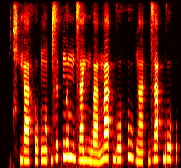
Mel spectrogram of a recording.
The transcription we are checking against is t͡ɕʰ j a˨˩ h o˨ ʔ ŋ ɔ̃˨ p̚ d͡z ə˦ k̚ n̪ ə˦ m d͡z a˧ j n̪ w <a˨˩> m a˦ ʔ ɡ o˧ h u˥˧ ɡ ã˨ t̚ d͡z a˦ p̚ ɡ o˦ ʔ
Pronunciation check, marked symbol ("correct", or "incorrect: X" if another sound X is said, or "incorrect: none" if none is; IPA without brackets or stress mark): correct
